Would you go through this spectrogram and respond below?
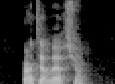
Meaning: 1. swapping; inversion; reversal 2. transposition (of letters) 3. metathesis
- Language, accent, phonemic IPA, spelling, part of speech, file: French, France, /ɛ̃.tɛʁ.vɛʁ.sjɔ̃/, interversion, noun, LL-Q150 (fra)-interversion.wav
